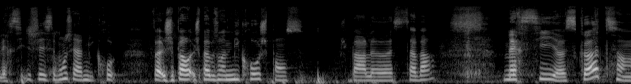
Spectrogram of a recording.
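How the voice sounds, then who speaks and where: A woman with a fairly high pitch, lively intonation and a moderate pace. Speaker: design professor and lecturer. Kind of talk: lecture.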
